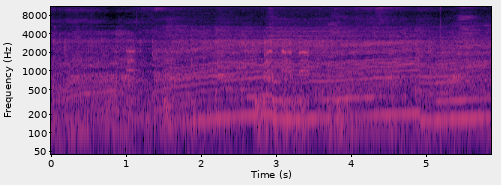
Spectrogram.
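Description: A game car engine hums steadily and shifts pitch as it drives.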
